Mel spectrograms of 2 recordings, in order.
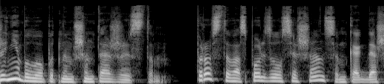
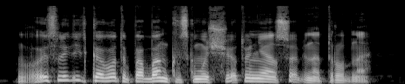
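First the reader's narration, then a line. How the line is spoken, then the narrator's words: Grumbling mutter. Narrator (Russian): пробурчал Вернер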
